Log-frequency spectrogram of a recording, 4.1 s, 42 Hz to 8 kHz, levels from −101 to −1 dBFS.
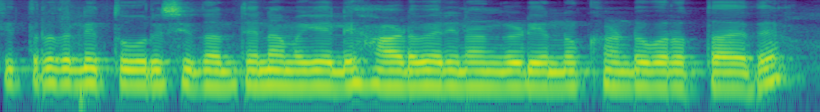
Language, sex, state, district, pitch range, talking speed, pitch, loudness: Kannada, male, Karnataka, Bidar, 145-155 Hz, 115 wpm, 145 Hz, -14 LUFS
